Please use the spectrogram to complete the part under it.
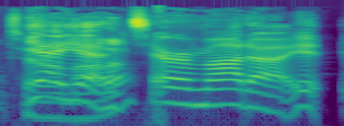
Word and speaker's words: Terra Mater: Terra Terra Mater.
